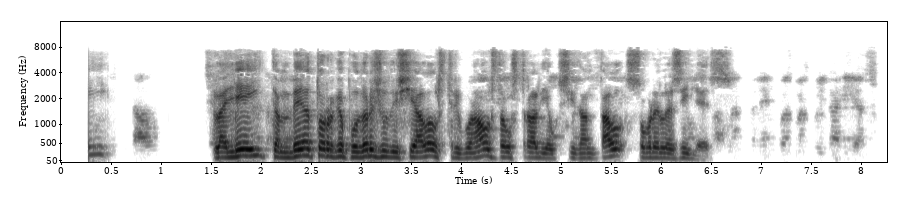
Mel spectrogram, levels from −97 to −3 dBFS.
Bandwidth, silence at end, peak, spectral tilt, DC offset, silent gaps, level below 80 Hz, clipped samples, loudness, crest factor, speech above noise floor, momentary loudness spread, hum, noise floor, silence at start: 7.8 kHz; 1.6 s; 0 dBFS; -6 dB/octave; under 0.1%; 0.65-0.71 s, 1.11-1.43 s; -58 dBFS; under 0.1%; -16 LUFS; 18 dB; 39 dB; 20 LU; none; -55 dBFS; 0.25 s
